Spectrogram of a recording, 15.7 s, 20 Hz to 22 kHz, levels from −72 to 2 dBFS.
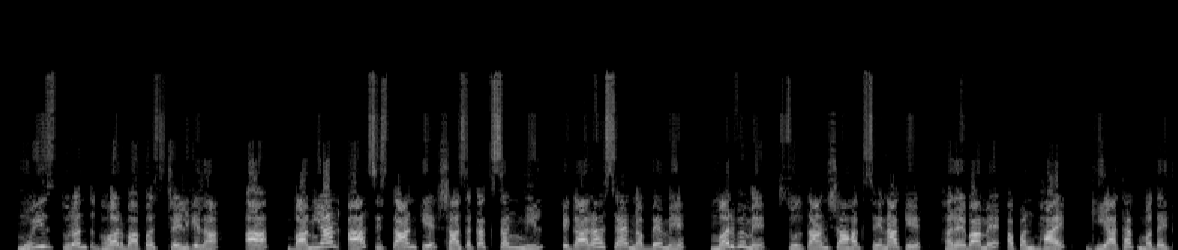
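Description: Throughout, the speech carries layered compression artefacts and nothing above 16 kHz. This likely comes from transcoding between lossy codecs, consistent with MP3, then HE-AAC, then Opus.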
